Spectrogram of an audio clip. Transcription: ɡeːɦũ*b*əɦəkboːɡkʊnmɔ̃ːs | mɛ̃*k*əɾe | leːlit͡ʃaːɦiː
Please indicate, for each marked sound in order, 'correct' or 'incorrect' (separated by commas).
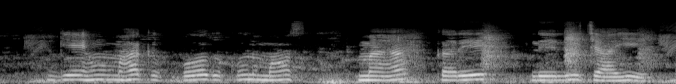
incorrect, correct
